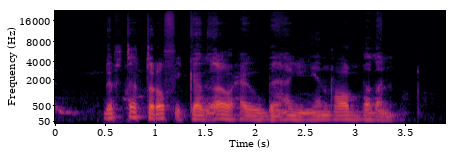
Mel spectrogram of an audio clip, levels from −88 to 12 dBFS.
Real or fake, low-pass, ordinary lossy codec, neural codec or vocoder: fake; none; none; codec, 44.1 kHz, 3.4 kbps, Pupu-Codec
